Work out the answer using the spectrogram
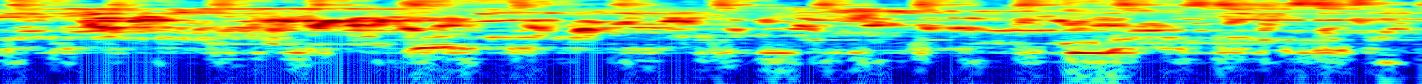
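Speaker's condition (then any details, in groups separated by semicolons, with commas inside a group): No condition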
